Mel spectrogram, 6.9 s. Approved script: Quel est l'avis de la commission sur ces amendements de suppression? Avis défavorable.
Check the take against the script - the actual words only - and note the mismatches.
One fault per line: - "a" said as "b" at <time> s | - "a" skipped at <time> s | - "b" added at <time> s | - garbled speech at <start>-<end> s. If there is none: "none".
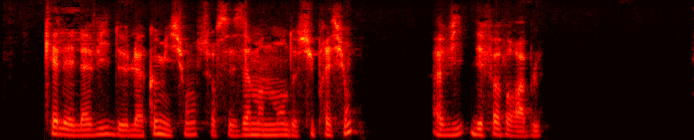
none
